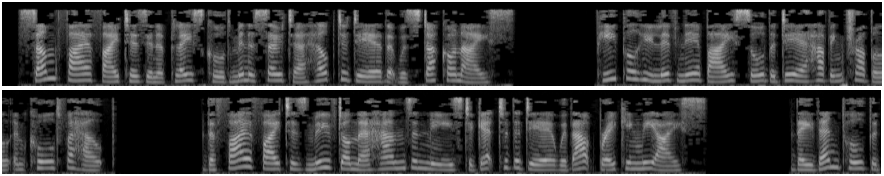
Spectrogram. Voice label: English Lower Intermediate NORMAL Reading; Fire People Rescue Deer Stuck on Ice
